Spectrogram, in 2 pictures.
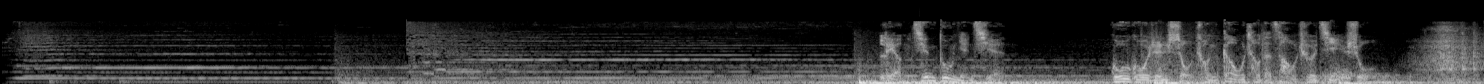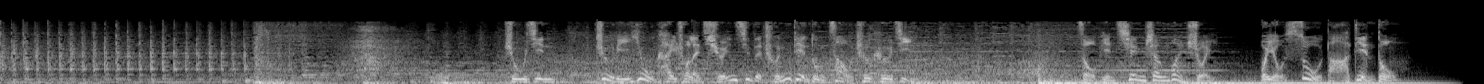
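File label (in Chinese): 男国大音-高端大气; 电动汽车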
